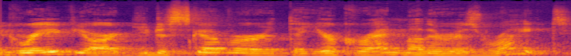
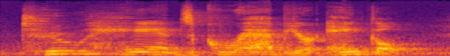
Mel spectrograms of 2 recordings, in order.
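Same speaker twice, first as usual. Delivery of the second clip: ordinary delivery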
